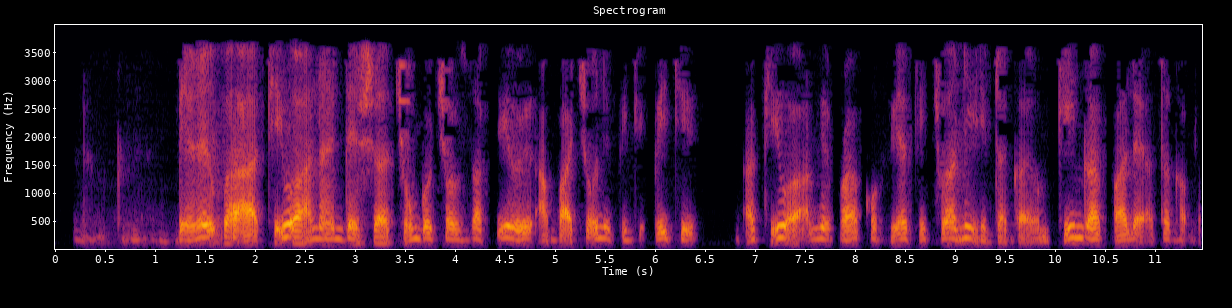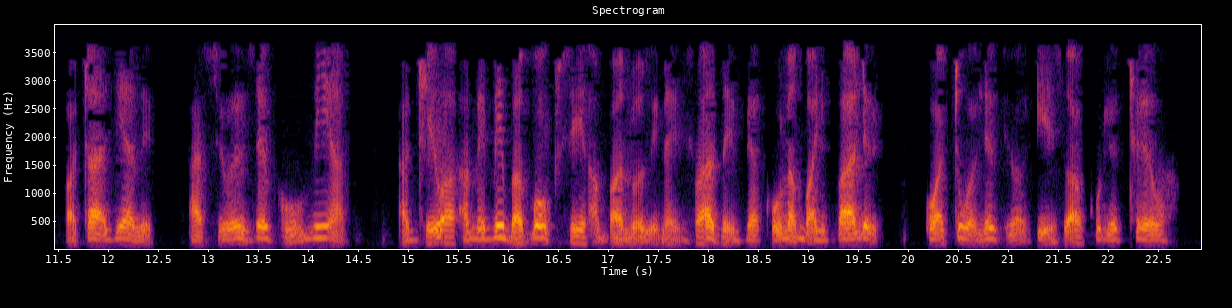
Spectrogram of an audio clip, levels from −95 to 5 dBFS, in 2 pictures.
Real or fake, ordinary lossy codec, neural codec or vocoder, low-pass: fake; MP3, 24 kbps; autoencoder, 22.05 kHz, a latent of 192 numbers a frame, VITS, trained on one speaker; 3.6 kHz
